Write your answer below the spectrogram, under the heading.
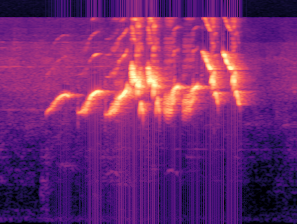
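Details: Yellow-bellied seedeater song: three upslurred whistles lead into a fast series of sharp, high twittering notes over about two seconds, with a quiet background.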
